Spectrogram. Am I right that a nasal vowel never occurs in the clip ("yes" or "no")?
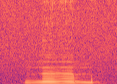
no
